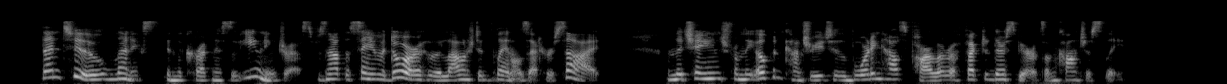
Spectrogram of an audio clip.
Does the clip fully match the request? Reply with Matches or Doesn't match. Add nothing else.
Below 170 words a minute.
Doesn't match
